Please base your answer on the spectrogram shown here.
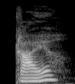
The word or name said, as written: grejer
